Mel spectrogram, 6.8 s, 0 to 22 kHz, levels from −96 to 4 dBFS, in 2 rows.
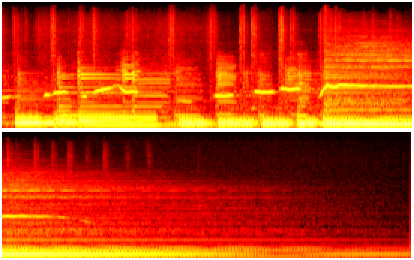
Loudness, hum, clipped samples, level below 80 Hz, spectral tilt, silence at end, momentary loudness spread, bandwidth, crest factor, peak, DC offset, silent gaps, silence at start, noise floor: -17 LUFS; none; under 0.1%; -32 dBFS; -6.5 dB/octave; 0.3 s; 15 LU; 15 kHz; 14 dB; -2 dBFS; under 0.1%; none; 0 s; -42 dBFS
